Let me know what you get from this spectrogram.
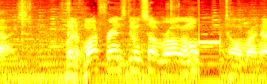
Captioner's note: beep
